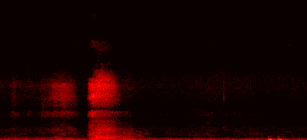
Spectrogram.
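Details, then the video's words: A French Bulldog asleep and snoring with the whites of its eyes showing: one soft, wheezy snort about a second in, then faint low breathing and two small low thumps near the end in a quiet room. "When Your Frenchie Snoring With White Eye"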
